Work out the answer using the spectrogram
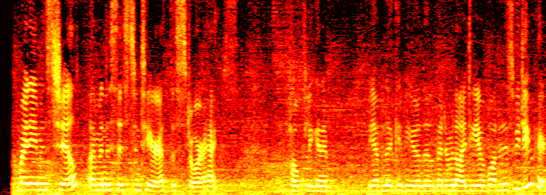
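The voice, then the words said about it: Irish Dublin accent. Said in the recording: “your accent ... I'm guessing you are an Irish woman ... I am Dublin born and bred.”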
